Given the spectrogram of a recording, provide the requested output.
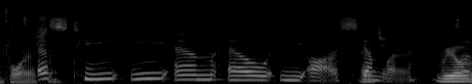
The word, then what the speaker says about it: Stemler: S-T-E-M-L-E-R, Stemler.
